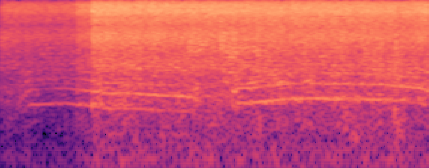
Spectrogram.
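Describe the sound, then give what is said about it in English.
After a brief quiet start, a loud burst of steam erupts from a tipped-over cauldron of bubbling soup in a kitchen, becoming a steady, rushing hiss that fills the room without letting up, with faint whistling tones threaded through the torrent. “Jack races across the kitchen and shelters from the steam, which fills the room in a swishing torrent.”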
